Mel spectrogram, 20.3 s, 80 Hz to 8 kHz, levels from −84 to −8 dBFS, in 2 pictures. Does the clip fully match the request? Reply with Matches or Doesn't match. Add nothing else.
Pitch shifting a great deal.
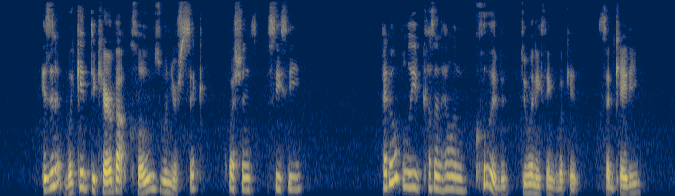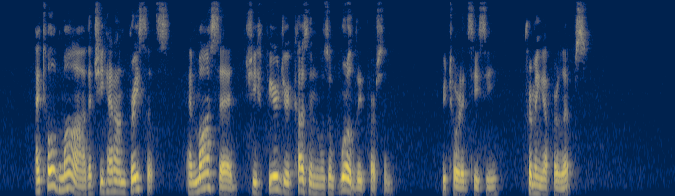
Matches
